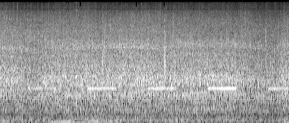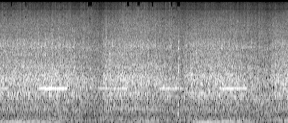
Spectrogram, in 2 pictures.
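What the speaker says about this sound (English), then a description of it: "I've got to reverse this thing back down again." Steady reversing beeps repeat at an even pace from a heavy truck backing up in the off-road game Snowrunner, with a low diesel engine droning underneath.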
